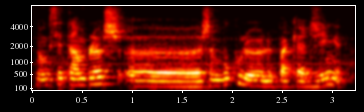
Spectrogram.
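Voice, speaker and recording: A beauty vlogger with a low voice goes through a haul, speaking casually and hesitantly with lots of fillers and restarts. She keeps a measured pace and a slightly bright tone. The room is echoey, with a faint ambient hum.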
